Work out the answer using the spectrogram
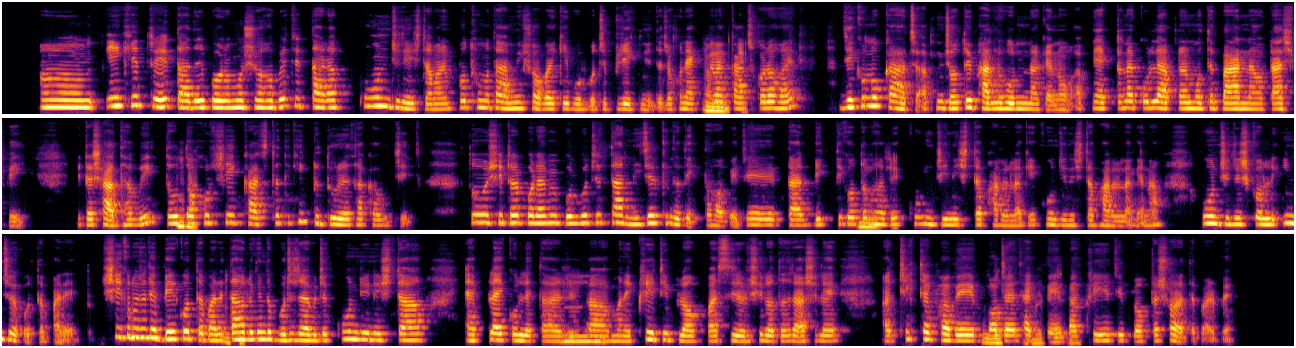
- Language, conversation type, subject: Bengali, podcast, কখনো সৃজনশীলতার জড়তা কাটাতে আপনি কী করেন?
- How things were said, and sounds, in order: tapping; in English: "বার্ন আউট"; "স্বাভাবিক" said as "সাধাবিক"; in English: "ক্রিয়েটিভ ব্লক"; in English: "ক্রিয়েটিভ ব্লক"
